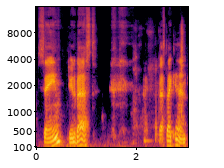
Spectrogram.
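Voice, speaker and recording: A man moderating an online author interview, speaking with halting, hesitant phrasing. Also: mid-range voice, lively intonation, a bit bright, slightly rough. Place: live online video event.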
